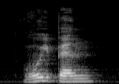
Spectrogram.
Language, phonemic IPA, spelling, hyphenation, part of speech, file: Dutch, /ˈrui̯.pɛn/, roeipen, roei‧pen, noun, Nl-roeipen.ogg
- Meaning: thole (pin for keeping an oar in place)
